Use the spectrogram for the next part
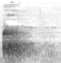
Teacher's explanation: this comes down in pitch okay it's quite an abrupt sound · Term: tone four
